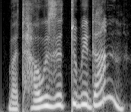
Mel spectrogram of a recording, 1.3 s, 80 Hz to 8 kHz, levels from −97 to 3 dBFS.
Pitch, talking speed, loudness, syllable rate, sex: 255 Hz, 320 wpm, -13 LUFS, 7.5 syllables/s, female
